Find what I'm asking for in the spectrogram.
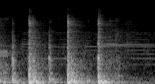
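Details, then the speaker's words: Can-Am X3 with front driveline clunk that persisted after all three axles were changed; shaft rocked by hand gives three or four sharp hollow clunks at the SCR Sandcraft carrier bearing. Bearing appears failed, though owner suspects its mounting surface may be wrong instead. "sand craft carrier bearing took a shot it took there's the noise"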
